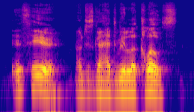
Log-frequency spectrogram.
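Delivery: voice almost gone, barely there, close to mic. Answering a co-host after saying their voice is gone: voice almost gone. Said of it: "as you can hear, my voice is gone".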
